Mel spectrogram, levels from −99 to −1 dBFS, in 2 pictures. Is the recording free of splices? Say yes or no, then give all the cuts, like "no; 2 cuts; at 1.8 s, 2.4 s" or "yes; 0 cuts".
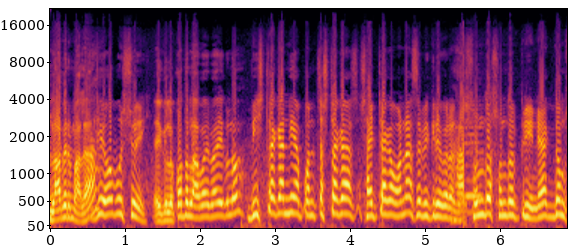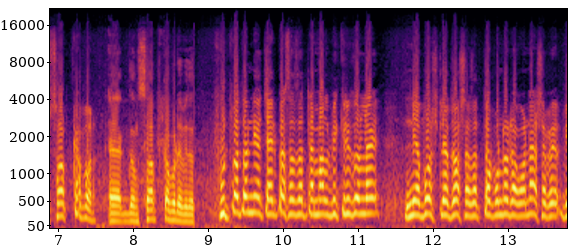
no; 2 cuts; at 5.5 s, 8.8 s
